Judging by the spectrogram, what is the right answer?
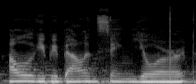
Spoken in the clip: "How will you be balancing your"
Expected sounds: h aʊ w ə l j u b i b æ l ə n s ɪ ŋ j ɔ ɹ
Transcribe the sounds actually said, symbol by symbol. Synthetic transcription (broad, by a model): h aʊ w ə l j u b i b æ l ə n s ɪ ŋ j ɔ ɹ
